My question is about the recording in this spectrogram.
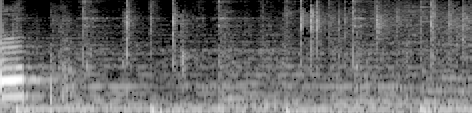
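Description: Light background music with held low notes, over which a few small plastic clicks sound as hands work open an orange plastic Kinder egg capsule.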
